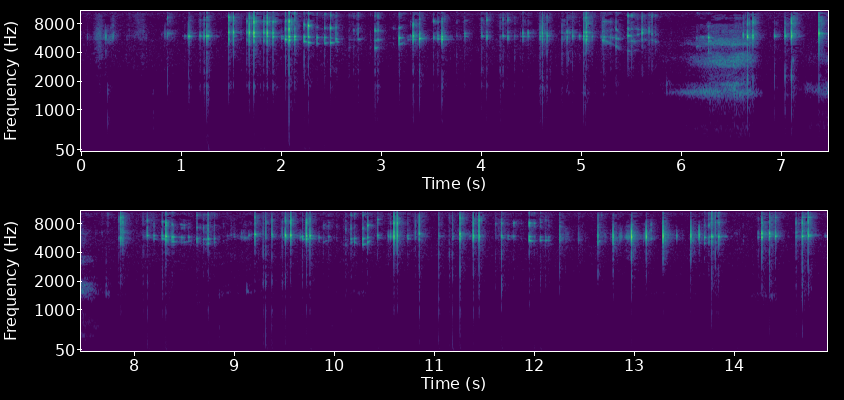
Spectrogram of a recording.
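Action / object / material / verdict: tap / small glass perfume bottle with metal cap / glass / none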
